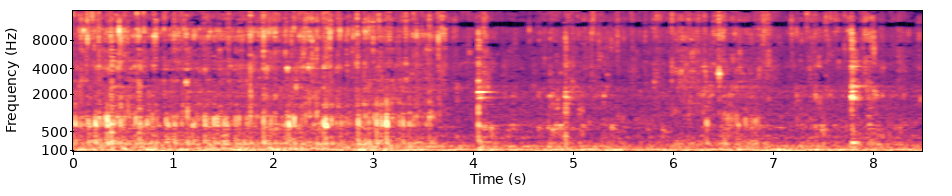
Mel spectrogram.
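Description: Water running from a hose into a metal bowl while goat intestines are rinsed and handled in it: a steady splashing that turns quieter about halfway through, with a couple of sharp knocks.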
